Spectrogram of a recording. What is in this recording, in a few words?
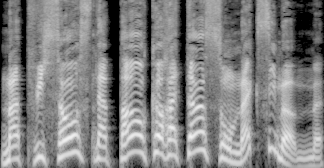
levelup, fr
